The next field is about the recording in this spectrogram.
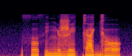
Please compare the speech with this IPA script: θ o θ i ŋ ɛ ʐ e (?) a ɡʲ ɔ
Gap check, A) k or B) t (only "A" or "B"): A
